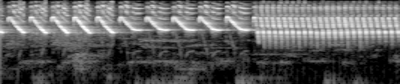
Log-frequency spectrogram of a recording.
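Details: Canary song used as a lure to get other canaries singing: a run of about ten evenly spaced descending whistled slurs, then a rapid, dense buzzy trill pulsing many times per second.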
